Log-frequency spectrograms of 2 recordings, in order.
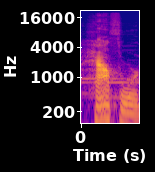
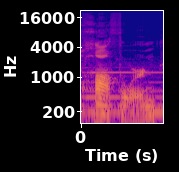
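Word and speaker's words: Hathorne: burning down the old Hathorn house, as the game is calling it. I have looked into this since the recording of the first video, and it apparently is pronounced Hawthorne, as you might expect.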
